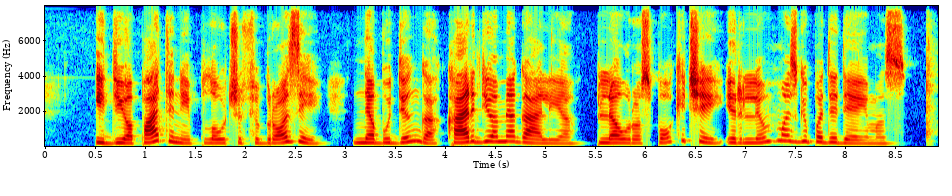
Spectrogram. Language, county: Lithuanian, Šiauliai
